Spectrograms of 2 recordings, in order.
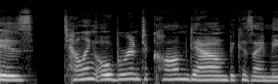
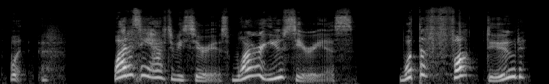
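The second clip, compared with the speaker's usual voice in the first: annoyed, exasperated, irritated, high swooping pitch; 5 semitones higher than usual. Reacting to a character in the book being read: irritated. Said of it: "I'm so irritated".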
